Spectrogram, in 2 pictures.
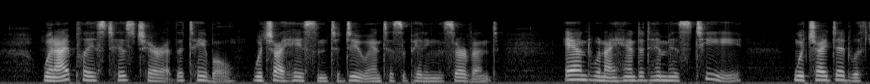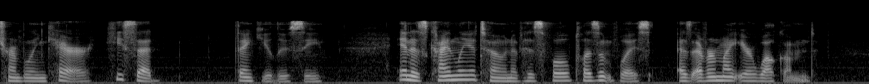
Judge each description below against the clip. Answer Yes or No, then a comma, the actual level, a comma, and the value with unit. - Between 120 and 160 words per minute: No, average, 170 wpm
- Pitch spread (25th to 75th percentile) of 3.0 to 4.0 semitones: Yes, average, 3.7 semitones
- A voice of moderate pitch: Yes, medium, 170 Hz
